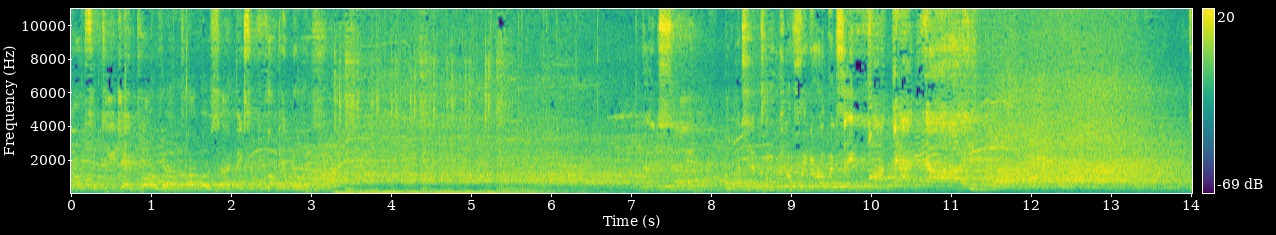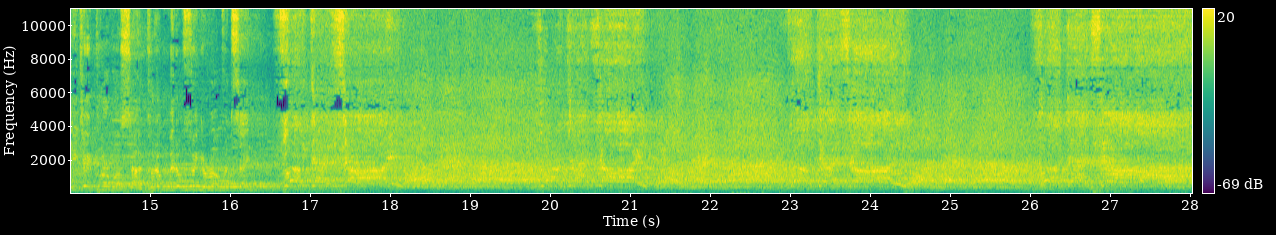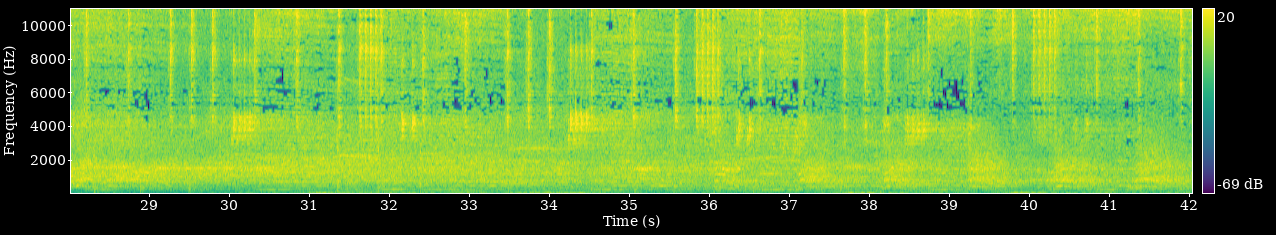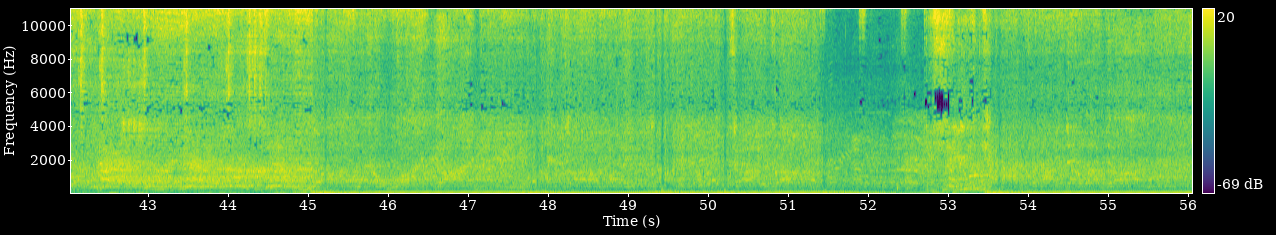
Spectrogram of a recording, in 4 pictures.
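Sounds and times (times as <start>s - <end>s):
arena crowd cheering: 0.0s - 56.0s
deep bass from loudspeakers: 44.8s - 56.0s.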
